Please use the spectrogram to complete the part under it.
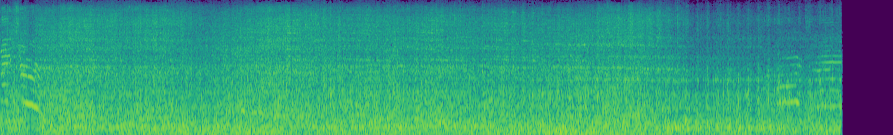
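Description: A freight train rumbles and clatters loudly past close by, then fades away.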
